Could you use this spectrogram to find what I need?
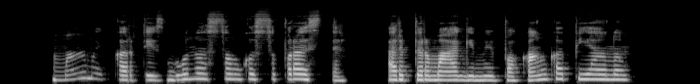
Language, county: Lithuanian, Panevėžys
